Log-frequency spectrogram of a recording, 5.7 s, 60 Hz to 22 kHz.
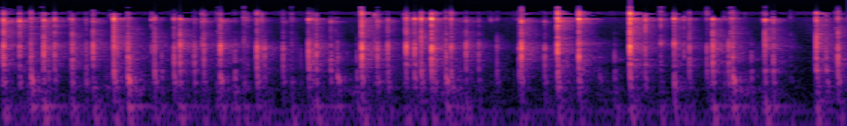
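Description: Fingertips type steadily on a white Keydous NJ80 mechanical keyboard with PBT plastic keycaps, producing a rapid, uneven stream of short, dry key taps. Each click is crisp and bright, dies away almost instantly, and sits over a faint, steady low hum.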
